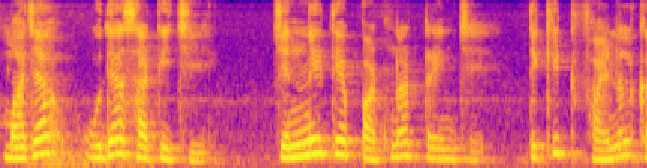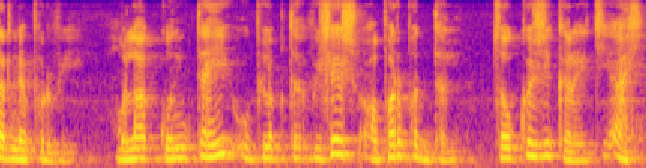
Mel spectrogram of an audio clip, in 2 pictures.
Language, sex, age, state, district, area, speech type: Marathi, male, 30-45, Maharashtra, Amravati, rural, read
